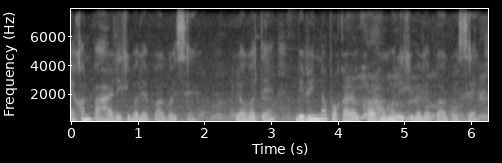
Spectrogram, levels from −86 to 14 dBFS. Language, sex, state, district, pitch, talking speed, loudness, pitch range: Assamese, female, Assam, Kamrup Metropolitan, 215 Hz, 115 wpm, -15 LUFS, 210-230 Hz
